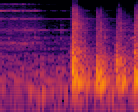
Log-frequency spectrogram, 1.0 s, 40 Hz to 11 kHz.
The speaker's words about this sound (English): Open up! Where you been? I've been ringing this bell for 5 minutes.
